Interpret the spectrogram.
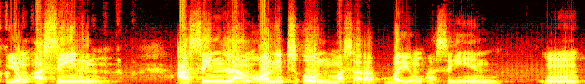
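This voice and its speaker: A man's voice: mid-range voice, slow pace, sharp tone. A man hosting a comedic devotional talk, playfully quizzing his listeners and switching into English. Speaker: devotional host.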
